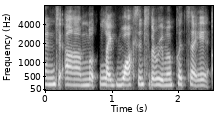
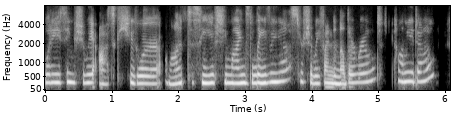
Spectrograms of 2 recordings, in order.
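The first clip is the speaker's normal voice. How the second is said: private-sounding aside, pitched up; 5 semitones higher than usual. Player voicing a character talking privately to another character, speaking quietly. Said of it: "she'll talk to Meadow quietly".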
